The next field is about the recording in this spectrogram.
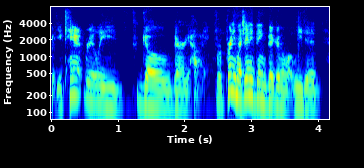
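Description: His intonation rises and falls with liveliness. The man keeps up a fairly quick pace. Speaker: guest. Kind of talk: interview answer. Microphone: video call.

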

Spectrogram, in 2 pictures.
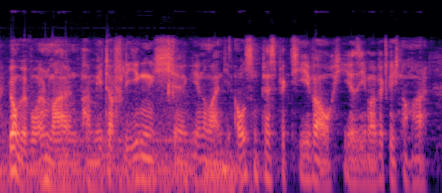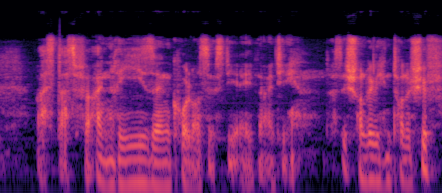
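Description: A normal speaking voice moves at a moderate pace over light background noise. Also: man, fairly low pitch for a man, ordinary pitch variation. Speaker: gamer. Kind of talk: casual let's-play commentary.

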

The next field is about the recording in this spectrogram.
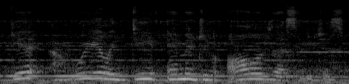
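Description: A woman talks at a fairly slow pace. Music sounds clearly behind her.

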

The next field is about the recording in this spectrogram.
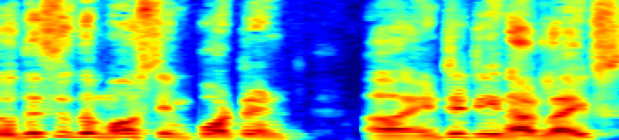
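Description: A man's high-pitched voice with a dark, mellow tone, ordinary pitch variation and a fairly quick pace over a quiet background. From India, Andhra Pradesh. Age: 60s. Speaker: business school professor. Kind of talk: lecture. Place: studio. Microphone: lapel.

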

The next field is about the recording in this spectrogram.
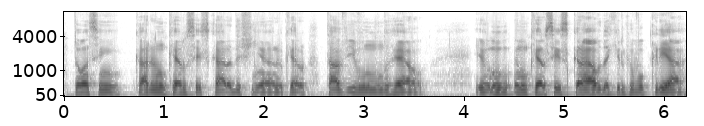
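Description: A man talks at a very fast pace with a fairly low pitch. His intonation is monotone and flat against a quiet background. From Taubaté, interior of São Paulo state, Brazil. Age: 40s. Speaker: business manager and martial arts gym co-founder. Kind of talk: casual chat. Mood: relaxed, reflective. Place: studio. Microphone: studio mic.

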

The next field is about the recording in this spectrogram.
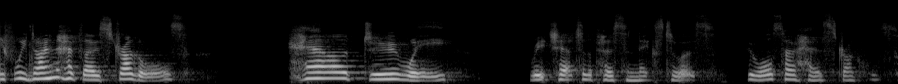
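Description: Against a quiet background, a woman with an Australian accent speaks at a very slow pace, with long, frequent pauses. Her fairly high pitch shows ordinary variation, and her tone is dark and mellow. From Australia, western Sydney. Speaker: church member sharing testimony; preacher. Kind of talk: testimony. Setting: church. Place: church.

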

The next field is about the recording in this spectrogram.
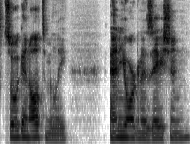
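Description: Somewhat breathy, a man with an American accent talks at a moderate pace with fairly even intonation. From US Midwest, Chicago. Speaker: basketball coach and athletic director. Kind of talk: presentation talk. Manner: hesitant fillers.

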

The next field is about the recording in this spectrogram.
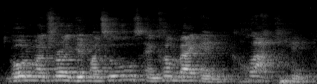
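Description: There is audible room echo as a man with a high pitch speaks in an animated tone. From Jamaica. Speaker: preacher. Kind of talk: sermon. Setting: church. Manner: animated, call-and-response with congregation; rising preacher in full flow, rhythmic, emphatic, punctuated by amens. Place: church. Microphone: camera far.

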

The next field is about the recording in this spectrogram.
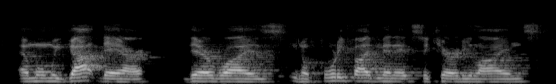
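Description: Against a quiet background with audible room echo, a man speaks in a dark, mellow tone. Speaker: remote interview guest. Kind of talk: interview answer. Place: home room. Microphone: video call.

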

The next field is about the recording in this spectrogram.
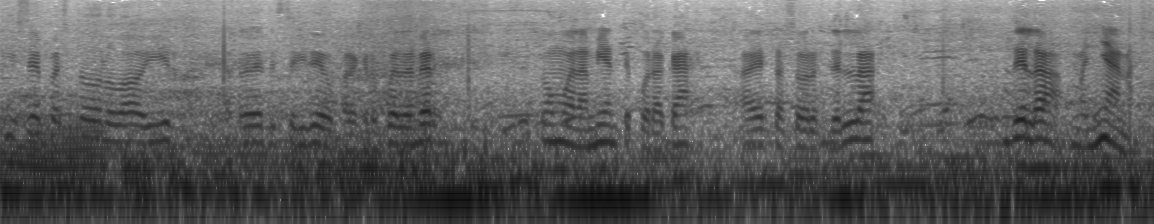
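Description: A man's fairly quick speech with ordinary pitch variation, in a dry sound with no echo over loud background noise. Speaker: local vlogger. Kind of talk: casual vlog commentary. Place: street. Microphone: phone near.

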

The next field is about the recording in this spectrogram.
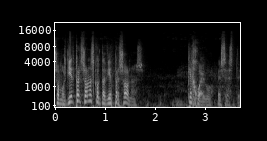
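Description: There's a bright, sharp tone to this man's voice, heard at a moderate pace in a dry sound with no echo and light background noise. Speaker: streamer. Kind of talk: casual stream rant. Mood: mock-angry, heated rant. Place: home room. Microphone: headset.

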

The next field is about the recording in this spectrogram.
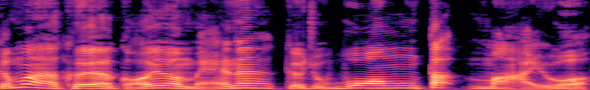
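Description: In a very clean recording with a silent background, a man talks at a moderate pace in a high voice. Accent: Hong Kong. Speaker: historian and online commentator. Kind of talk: solo news commentary. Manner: halting, many filler sounds.

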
